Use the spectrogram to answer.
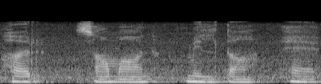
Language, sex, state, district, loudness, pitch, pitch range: Hindi, male, Haryana, Rohtak, -18 LUFS, 120 Hz, 120-130 Hz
